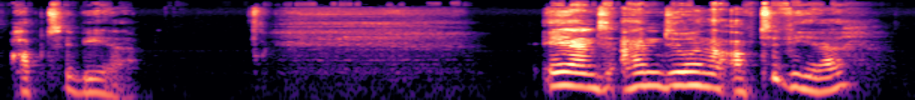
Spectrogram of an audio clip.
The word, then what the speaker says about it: Optavia: I have to apologize because I always say it wrong. Optavia. That's what it is. Optavia.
